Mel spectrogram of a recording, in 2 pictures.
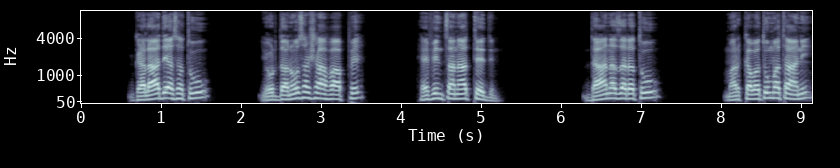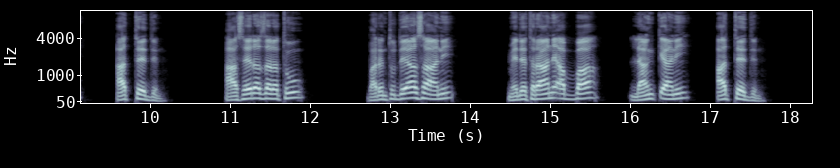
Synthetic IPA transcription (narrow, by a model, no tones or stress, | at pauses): ɡɐlaːd̪ɛɐs̬ɐt̪uː | jɔɾd̪ɐno̞ːs̬ɐʃ̬aːfaːpːɛ | hɛfɪnt͡sːɐnɐt̪ːe̞ːd̪ːɪnɔ | d̪aːnɐzɐɾɐt̪uː | mɐɾkːɐbɐt̪̬ʊmɐt̪aːnɪ | ɐt̪ːe̞ːd̪ːɪn | ʔaːs̬e̞ːɾɐzɐɾɐt̪uː | bɐɾɛnt̪ːʊd̪ɛjaːs̬aːnɪ | mɛd̪ɛt̪ɛɾaːnɛɐbːaː | lɐŋkʼːɪjaːnɪ | ɐt̪ːe̞ːd̪ːɪnɔ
